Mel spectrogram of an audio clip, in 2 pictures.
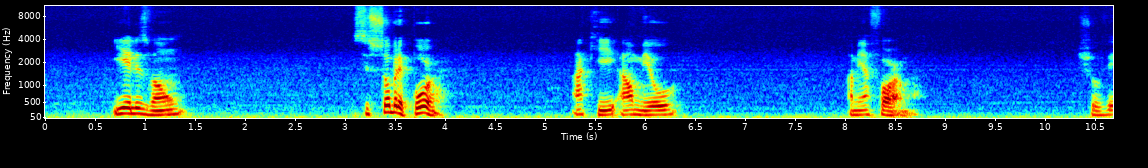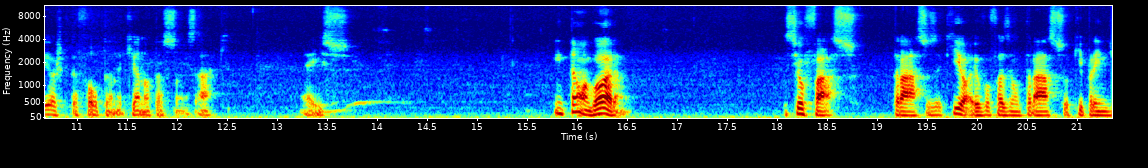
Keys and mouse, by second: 0.7 click, 3.5 click, 4.4 click, 6.5 ctrl+middle click, 8.4 click, 12.5 ctrl+middle click, 14.5 ctrl+z, 14.9 ctrl+z, 15.2 ctrl+z, 15.6 ctrl+z, 17.2 click, 19.7 click.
